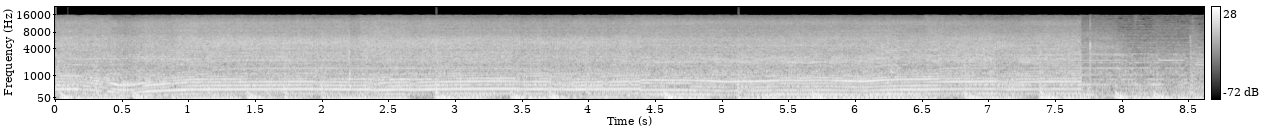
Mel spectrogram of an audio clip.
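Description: Two-stroke chainsaw running at high revs while cutting through a fallen tree's trunk. Its pitch dips sharply under load about half a second in and then recovers, and it stops near the end.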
